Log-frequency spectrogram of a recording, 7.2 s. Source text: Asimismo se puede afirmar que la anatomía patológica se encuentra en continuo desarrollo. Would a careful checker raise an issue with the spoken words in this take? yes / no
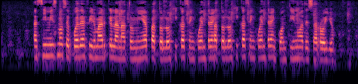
yes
